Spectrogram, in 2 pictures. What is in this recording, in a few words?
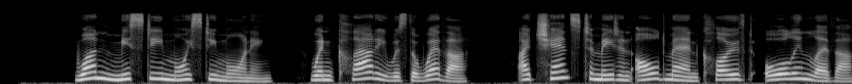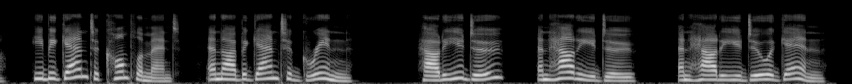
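female Australian; One Misty Moisty Morning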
